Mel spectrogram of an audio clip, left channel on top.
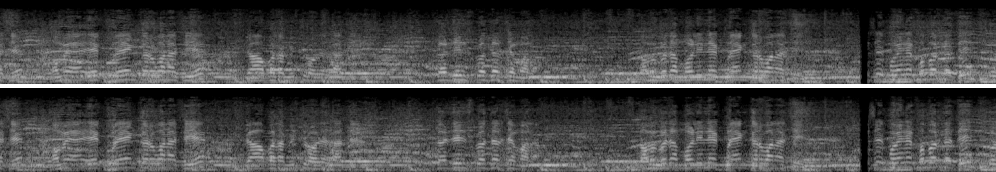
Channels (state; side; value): normal; both; correlation 0.70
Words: છે. અમે એક પ્રેન્ક કરવાના છીએ. જો આ બધા મિત્રો છે સાથે, કઝિન્સ બ્રધર છે મારા. અમે બધા મળીને એક પ્રેન્ક કરવાના છીએ. કોઈને ખબર નથી તો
